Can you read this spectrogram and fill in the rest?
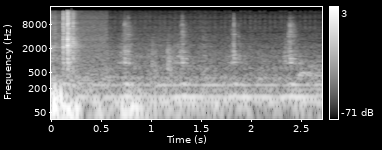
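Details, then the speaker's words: Hampton Bay Littleton 42-inch ceiling fan on medium speed: low motor hum with a soft tick about twice a second as a blade, bent from hitting the door, wobbles. Blades seem tight, but they are out of balance and vibrate noisily. "Second of all, the blades vibrate on medium speed. The blades make a pretty bad vibration noise now."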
